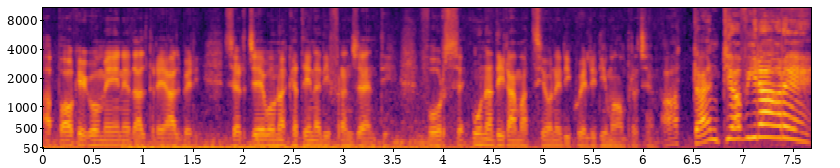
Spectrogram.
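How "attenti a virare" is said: very loud, shrill, high yell. Reading a story aloud, a man aboard the ship calls out: yelled. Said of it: "urlò egli".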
